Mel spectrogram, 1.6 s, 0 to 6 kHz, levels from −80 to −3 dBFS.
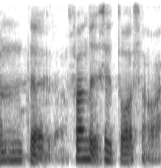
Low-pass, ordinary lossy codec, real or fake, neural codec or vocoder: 5.4 kHz; none; fake; vocoder, 22.05 kHz, 80 mel bands, HiFi-GAN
